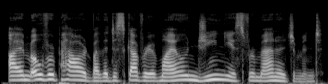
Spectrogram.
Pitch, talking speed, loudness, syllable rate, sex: 180 Hz, 220 wpm, -17 LUFS, 7.4 syllables/s, female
